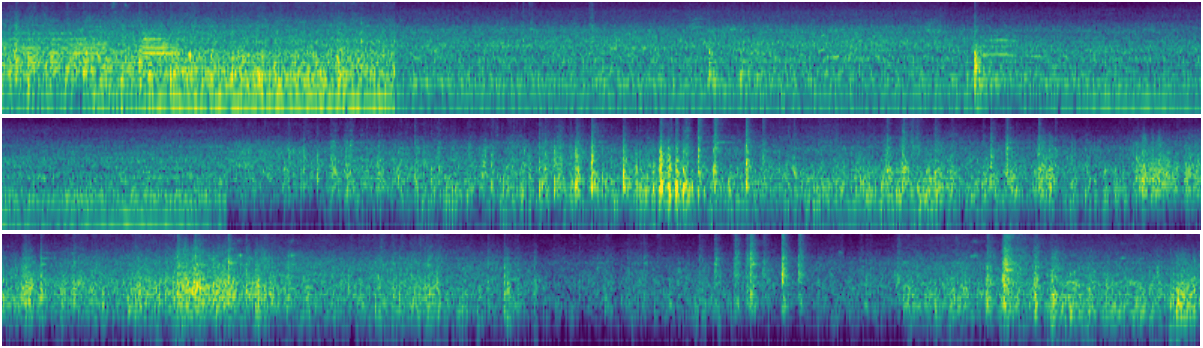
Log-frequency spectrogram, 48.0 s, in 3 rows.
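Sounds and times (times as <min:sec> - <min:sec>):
train cars rattling: 0:00.0 - 0:47.9
train engine humming: 0:00.0 - 0:47.9
train wheels clacking: 0:19.8 - 0:30.3, 0:37.0 - 0:47.9.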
